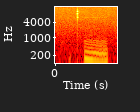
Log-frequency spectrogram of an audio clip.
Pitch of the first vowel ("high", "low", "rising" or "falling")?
low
